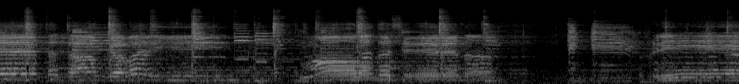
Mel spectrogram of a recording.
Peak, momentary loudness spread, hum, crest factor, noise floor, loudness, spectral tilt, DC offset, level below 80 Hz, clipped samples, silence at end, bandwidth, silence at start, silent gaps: -16 dBFS; 9 LU; none; 18 dB; -56 dBFS; -34 LUFS; -0.5 dB/octave; under 0.1%; -68 dBFS; under 0.1%; 0 s; 17.5 kHz; 0 s; none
